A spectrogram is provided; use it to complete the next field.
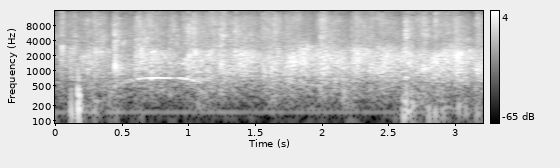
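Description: Sustained audience applause, a dense, steady wash of many hands clapping at an even loudness throughout, with a faint tone and a few louder bursts mixed in.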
